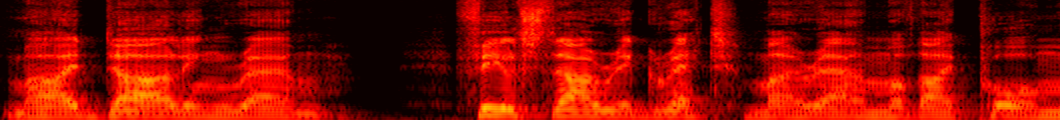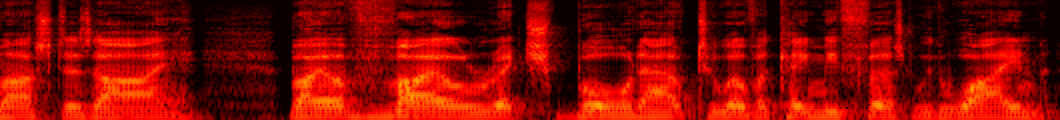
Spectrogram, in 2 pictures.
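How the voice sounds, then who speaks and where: A savage one-eyed giant bellows his words slowly and heavily, performed by a man reading an epic aloud. The delivery is loud and drawn out, sitting a little high for a male voice. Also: little pitch movement, smooth. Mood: mournful.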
